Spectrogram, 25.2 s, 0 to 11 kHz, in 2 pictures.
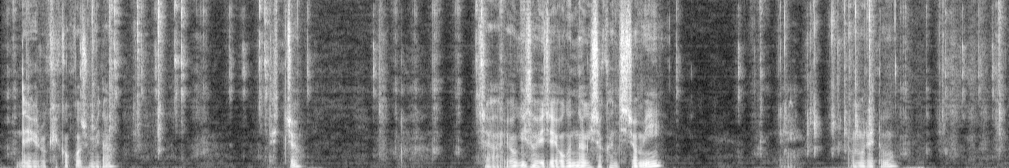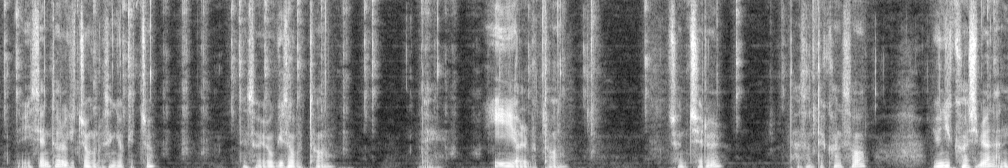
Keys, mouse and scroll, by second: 1.0 space, 1.8 shift+double middle click, 10.1 alt+f, 10.6 shift+z, 11.7 shift+middle click, 12.2 shift+middle click, 18.8 shift+middle click, 19.6 shift+middle click, 22.3 shift+middle click.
